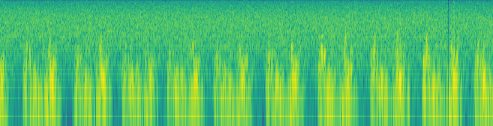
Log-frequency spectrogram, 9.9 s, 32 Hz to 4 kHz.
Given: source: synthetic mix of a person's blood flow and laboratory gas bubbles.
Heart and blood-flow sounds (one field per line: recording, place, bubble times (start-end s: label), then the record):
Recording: Doppler ultrasound of blood flow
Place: precordium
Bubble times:
no bubbles
From the record:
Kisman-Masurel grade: 000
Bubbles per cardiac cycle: 0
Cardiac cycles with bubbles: 0%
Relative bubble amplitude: no bubbles discernible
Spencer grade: 0 (complete lack of bubble signals)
